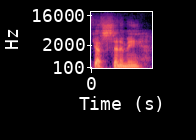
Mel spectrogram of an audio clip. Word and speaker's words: Gethsemane: In this, this cross, when you went to the Holy Land, made from the wood from the Garden of Gethsemane.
